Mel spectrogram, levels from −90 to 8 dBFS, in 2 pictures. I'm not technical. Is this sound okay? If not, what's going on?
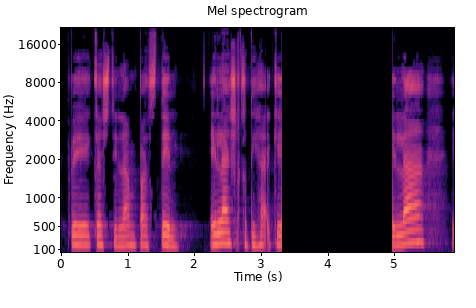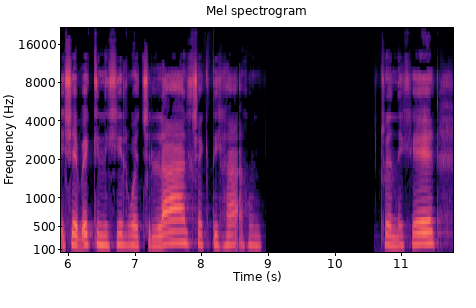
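No. The speech twice freezes into silence because the player ran out of downloaded audio, a rebuffering stall. After "xaqa tijaa" it stops from 3.31 to 4.97 s, and after "kenejeel wachalaal xakatija jun" from 8.97 to 10.59 s, each pause lasting about 1.6 s. It then picks up exactly where it stopped, with nothing missing.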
